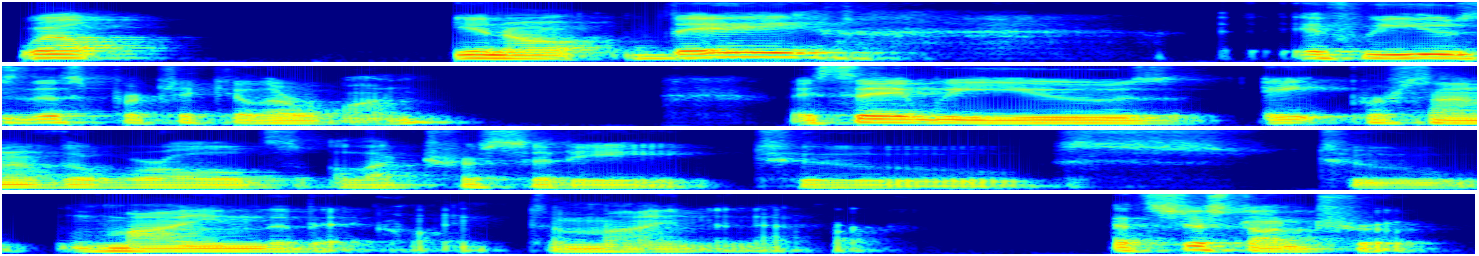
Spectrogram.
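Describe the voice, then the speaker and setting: A man's voice: low voice, a little slow. A man hosting a podcast, delivering an opinionated monologue and explaining his points emphatically, step by step. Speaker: podcast host. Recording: roomy, echoey sound.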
